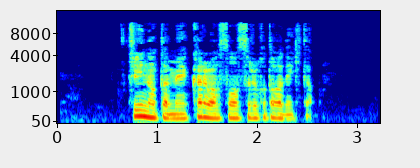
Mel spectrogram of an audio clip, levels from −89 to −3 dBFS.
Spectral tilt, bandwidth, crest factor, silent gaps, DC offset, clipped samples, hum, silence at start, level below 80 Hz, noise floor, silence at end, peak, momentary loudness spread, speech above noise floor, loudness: -6 dB/octave; 11.5 kHz; 16 dB; none; under 0.1%; under 0.1%; none; 0.75 s; -56 dBFS; -72 dBFS; 0.7 s; -10 dBFS; 15 LU; 49 dB; -24 LUFS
